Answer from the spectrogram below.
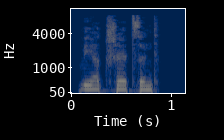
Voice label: "wertschätzend", German; adjectives

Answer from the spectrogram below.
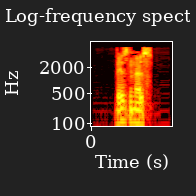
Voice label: "business", English; adjectives

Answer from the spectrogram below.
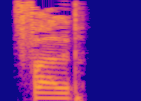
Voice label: "falb", German; adjectives

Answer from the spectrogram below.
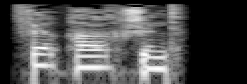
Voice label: "verharschend", German; adjectives

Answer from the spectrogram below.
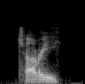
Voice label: "chary", English; adjectives

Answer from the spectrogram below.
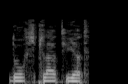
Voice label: "durchplattiert", german; adjectives

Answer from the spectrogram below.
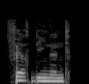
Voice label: "verdienend", German; adjectives

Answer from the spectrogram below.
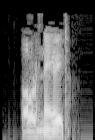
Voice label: "ornate", English; adjectives

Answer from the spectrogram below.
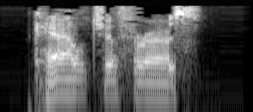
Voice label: "calciferous", English; adjectives

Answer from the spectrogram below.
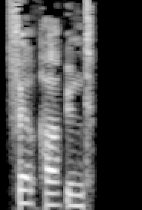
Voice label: "verhauend", German; adjectives

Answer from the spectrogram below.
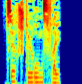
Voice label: "zerstörungsfrei", German; adjectives

